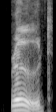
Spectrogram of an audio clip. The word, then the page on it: route: American English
